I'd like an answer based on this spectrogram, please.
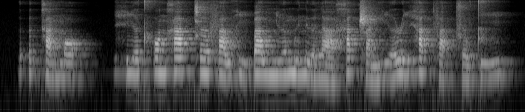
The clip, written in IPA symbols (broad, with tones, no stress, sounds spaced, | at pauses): ʔ ə˦˥ k̚ x a˨˩˨ ŋ m ɔ˨˩ k̚ | h i˨˩˦ ə̯ t̪ʰ ɔ˧ n x a˦˥ k̚ c əː˧ f a˨˩˦ w x i˨˩˨ ɓ a˧ w ɲ ɨ˧˥ ə̯ m ɨ˧˥ n ɨ˨˩˨ ə̯ l aː˨˩˨ x a˦˥ t̚ ʂ a˨˩˨ ŋ j i˨˩˦ ə̯ ɹ i˧˥ h a˦˥ t̚ f a˨˩ k̚ s ə˨˩˦ w t̪ i˧˥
